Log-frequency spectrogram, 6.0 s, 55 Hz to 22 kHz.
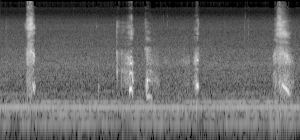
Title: just me sneezing for 46 seconds straight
